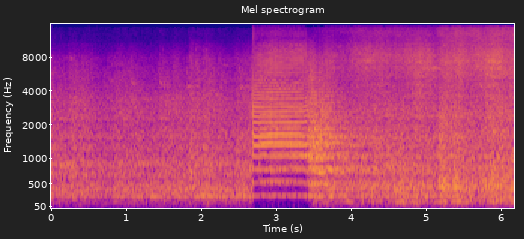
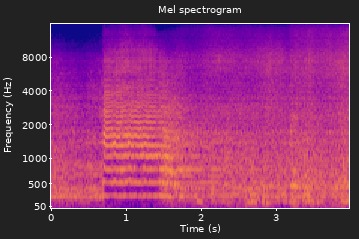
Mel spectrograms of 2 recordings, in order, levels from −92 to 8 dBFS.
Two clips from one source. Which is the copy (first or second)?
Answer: second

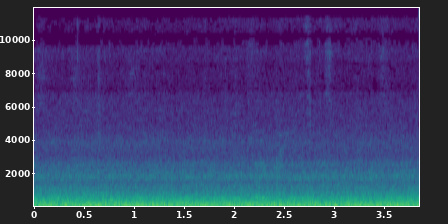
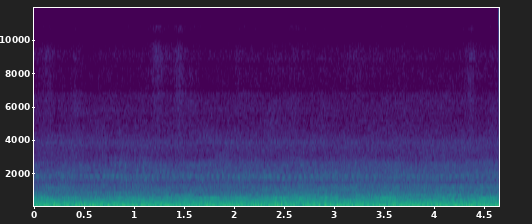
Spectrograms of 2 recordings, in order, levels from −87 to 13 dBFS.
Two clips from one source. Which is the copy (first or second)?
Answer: second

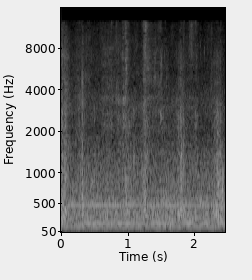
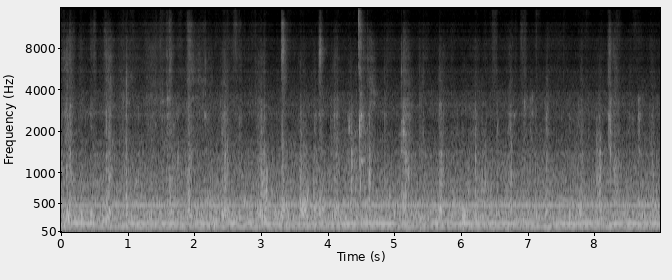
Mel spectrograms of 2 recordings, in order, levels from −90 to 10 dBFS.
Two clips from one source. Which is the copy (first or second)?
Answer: second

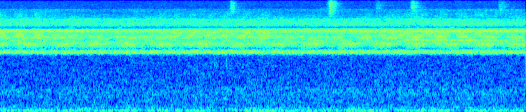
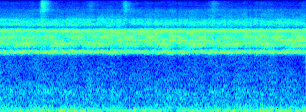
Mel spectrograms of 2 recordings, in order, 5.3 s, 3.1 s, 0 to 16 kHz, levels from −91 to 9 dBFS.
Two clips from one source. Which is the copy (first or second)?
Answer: second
